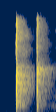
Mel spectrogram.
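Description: Two distinct sharp claps, close and crisp with a short gap between them, standing alone against near silence as a small virtual e-clap during an online physics seminar.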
